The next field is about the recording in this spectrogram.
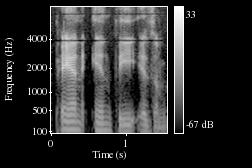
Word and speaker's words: panentheism: It's called panentheism.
